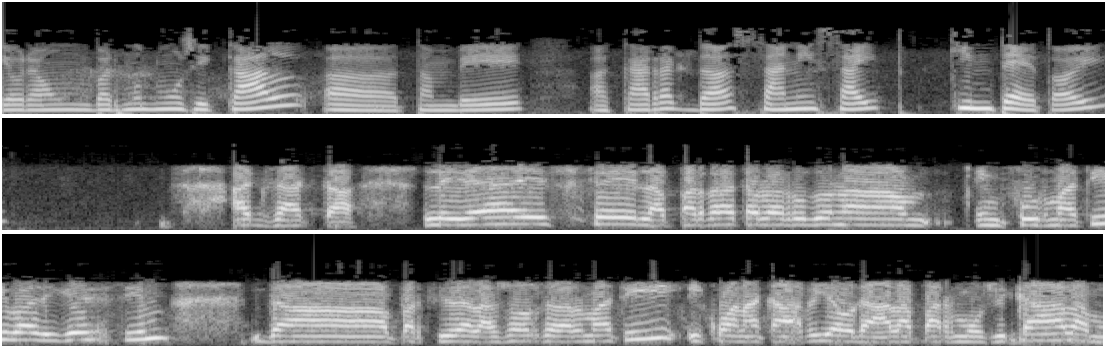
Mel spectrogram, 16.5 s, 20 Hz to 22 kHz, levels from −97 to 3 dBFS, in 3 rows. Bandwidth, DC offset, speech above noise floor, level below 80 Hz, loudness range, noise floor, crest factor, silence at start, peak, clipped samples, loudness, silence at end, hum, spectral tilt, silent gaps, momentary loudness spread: 8.4 kHz; under 0.1%; 44 dB; -44 dBFS; 6 LU; -55 dBFS; 12 dB; 0 s; 0 dBFS; under 0.1%; -12 LUFS; 0 s; none; -6.5 dB/octave; none; 9 LU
